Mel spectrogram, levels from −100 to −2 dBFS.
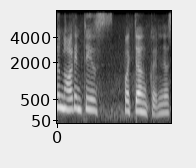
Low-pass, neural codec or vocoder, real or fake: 7.2 kHz; codec, 16 kHz, 2 kbps, X-Codec, HuBERT features, trained on balanced general audio; fake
